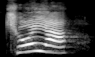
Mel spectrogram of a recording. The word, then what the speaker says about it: Cholla: Yes, Choya was her one and only horse. And Choya is a name of a cactus. And the Choya cactus is spelled C-H-O-L-L-A.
